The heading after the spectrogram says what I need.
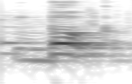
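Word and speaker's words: book: दोस्तों, इसका दूसरा नियम है जब डबल ओ के बाद के या डी हो तब डबल ओ का उच्चारण शॉर्ट साउंड ऊ होता है, जिसको हम देसी भाषा में छोटा ऊ बोलते हैं। और अच्छे समझने के लिए एग्जाम्पल देखिए, जैसे बुक।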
